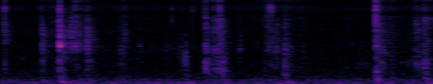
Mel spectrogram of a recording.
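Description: Near silence, with a few faint light clicks and rustles of a plastic binder envelope pocket and paper banknotes being handled.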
